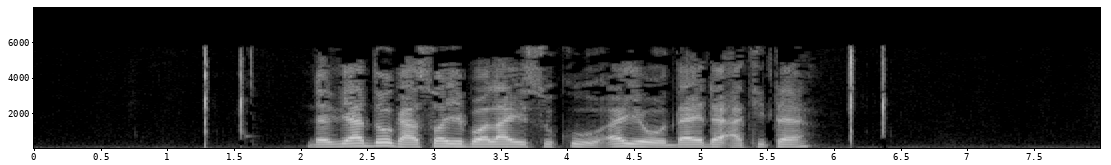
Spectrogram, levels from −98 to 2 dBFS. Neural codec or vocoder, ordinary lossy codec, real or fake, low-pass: none; MP3, 24 kbps; real; 7.2 kHz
